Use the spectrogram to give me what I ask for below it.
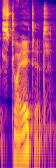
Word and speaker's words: striated: Our fourth word is striated. Striated. It's spelled S-T-R-I, stri, A-T-E-D, ated, striated, striated.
